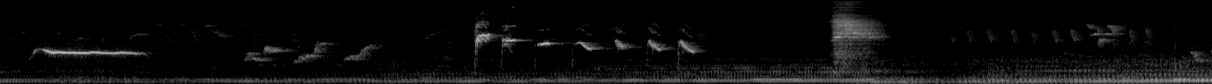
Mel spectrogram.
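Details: Javan leafbird song: a long steady whistle, then a run of short, varied, rising and falling whistled notes, a brief broad rasp, and more chattering phrases over a constant low hum.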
